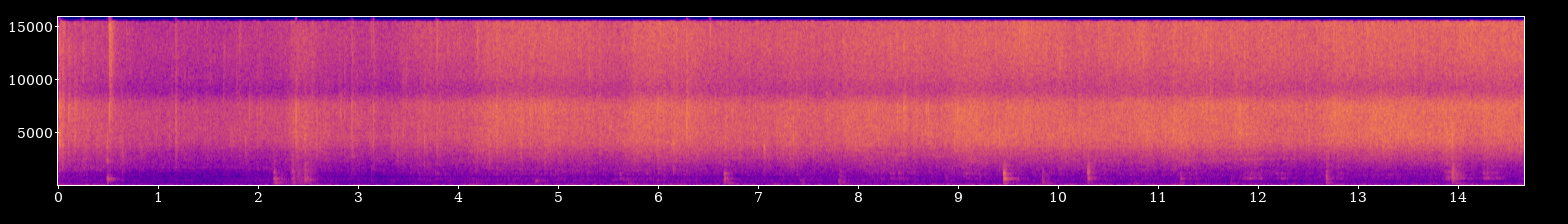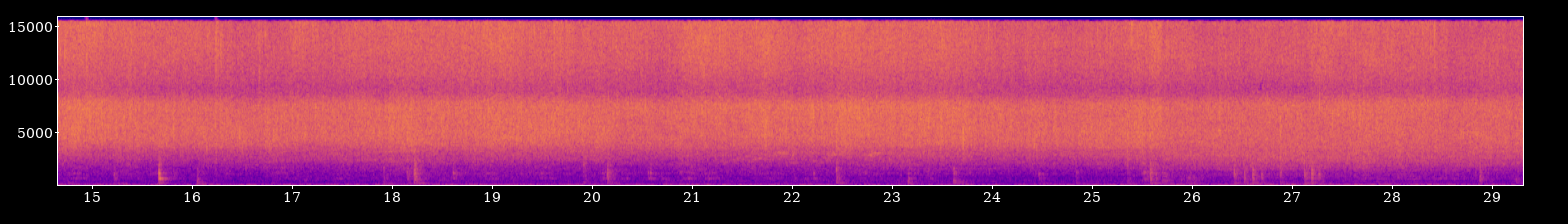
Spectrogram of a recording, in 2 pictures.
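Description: Boiled chickpeas and shredded cabbage frying in oil in a non-stick wok: a steady sizzle that swells over the first few seconds as the chickpeas go in, with scattered scrapes and taps of a wooden spatula stirring.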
